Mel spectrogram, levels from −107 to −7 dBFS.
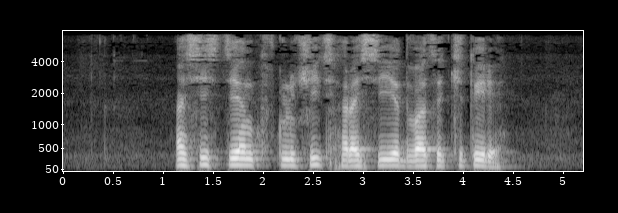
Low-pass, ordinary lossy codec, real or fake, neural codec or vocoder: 7.2 kHz; MP3, 32 kbps; real; none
